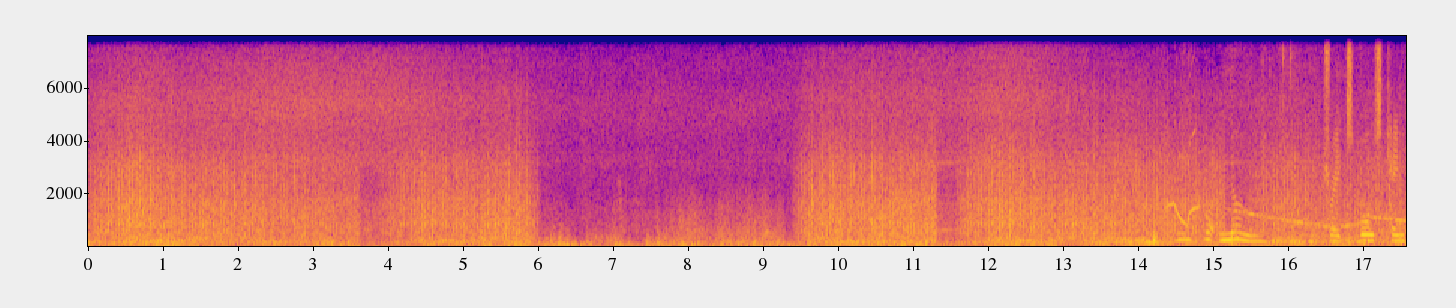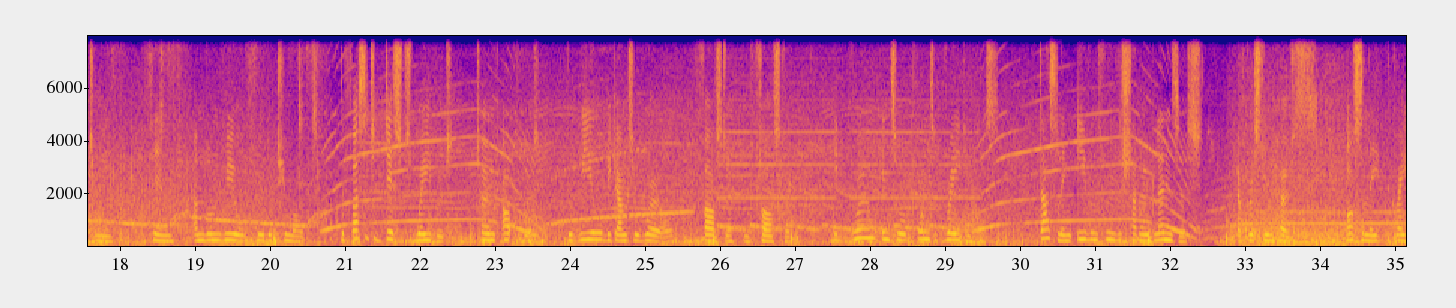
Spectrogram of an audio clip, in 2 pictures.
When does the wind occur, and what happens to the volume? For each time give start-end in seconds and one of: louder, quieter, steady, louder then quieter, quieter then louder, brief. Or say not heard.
0.0-35.1 louder.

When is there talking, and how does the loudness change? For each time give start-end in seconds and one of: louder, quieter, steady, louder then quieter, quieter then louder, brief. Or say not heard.
14.4-15.8 brief
16.4-35.1 steady.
